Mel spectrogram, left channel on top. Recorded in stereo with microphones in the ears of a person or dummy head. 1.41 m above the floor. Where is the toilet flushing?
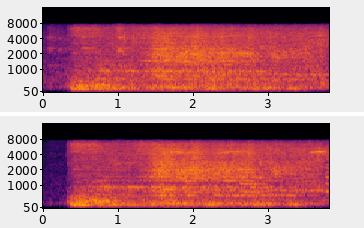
70° right (ahead or behind), 0.9 m.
